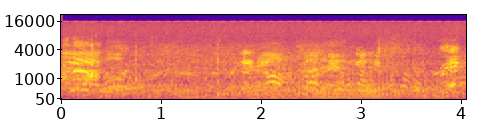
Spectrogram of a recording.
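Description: A steady motor hum, like an engine running, under scattered voices. The hum sets in about a second in and holds until near the end.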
